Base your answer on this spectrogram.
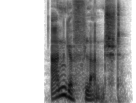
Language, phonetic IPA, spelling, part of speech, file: German, [ˈanɡəˌflanʃt], angeflanscht, adjective / verb, De-angeflanscht.ogg
- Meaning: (verb) past participle of anflanschen; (adjective) flanged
